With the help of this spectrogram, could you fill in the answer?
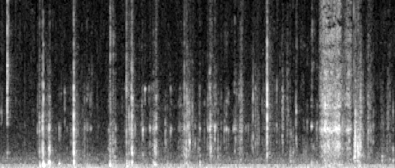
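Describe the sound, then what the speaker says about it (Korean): Crisp crunching bites and chewing of food, close and repeated at irregular intervals, with a louder burst of crunching near the end and no talking. "씹는 소리가 신나 보인다고?"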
